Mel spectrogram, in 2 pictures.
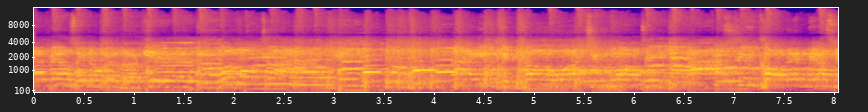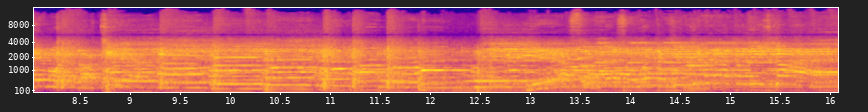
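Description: Live band playing: electric guitars and bass over a drum kit, with steady cymbal strokes throughout.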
